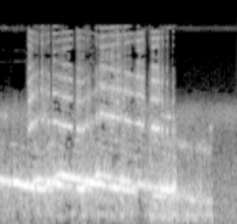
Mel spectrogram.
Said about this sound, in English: I assure you that was not a sound effect. That actually was somebody's siren.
